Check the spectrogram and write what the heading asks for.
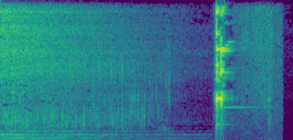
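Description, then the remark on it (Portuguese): A fading ringing tone gives way to a sharp, bright clink of glasses touching in a toast, followed by a softer second clink, clear with no one talking. “um brinde a você que está ouvindo o Café com Notícia”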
